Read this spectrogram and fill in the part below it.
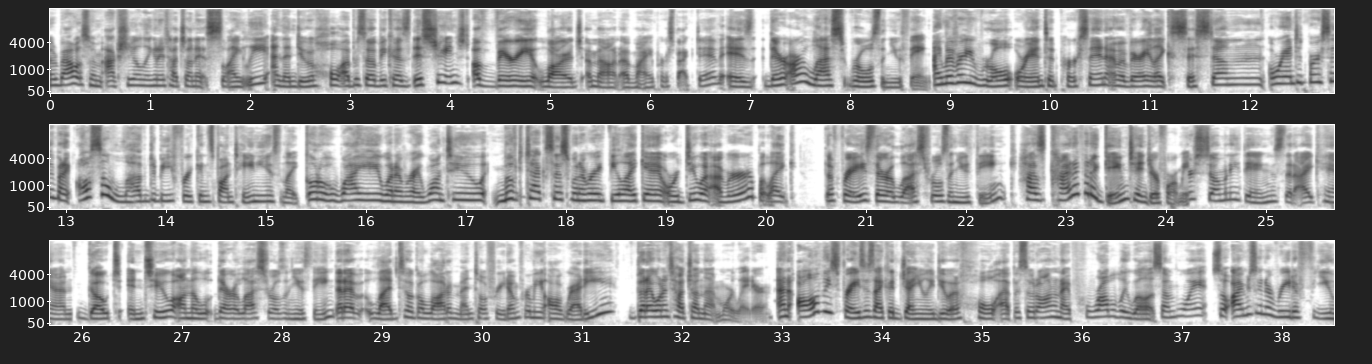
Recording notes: This episode is a bit more chaotic than usual, I just picked up and started talking as I was driving to the gym.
